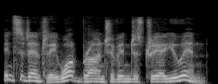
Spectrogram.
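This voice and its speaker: Man playing a pressing French police inspector, husky. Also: medium pitch, lively intonation, quick pace, no room sound, clean studio sound, pitched above the performer's own voice. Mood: probing. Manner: insistent, probing questions. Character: French police inspector interrogating a suspect, firm, pressing, sympathetic.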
